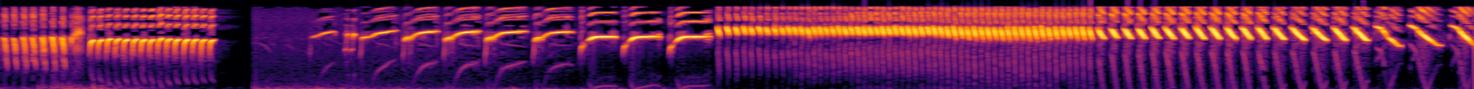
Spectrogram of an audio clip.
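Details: Tutoring song of a yellow canary: a buzzy trill, a pause, then loud curved whistles about twice a second, followed by a long high roll that breaks into rapid pulsed chirps.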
